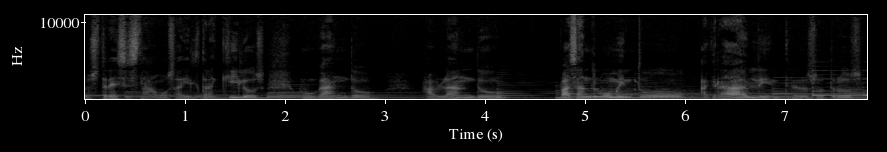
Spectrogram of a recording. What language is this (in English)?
Spanish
